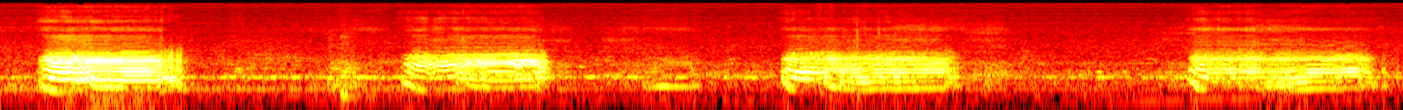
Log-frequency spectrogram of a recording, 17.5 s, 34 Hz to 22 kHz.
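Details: Two sleeping dogs snoring: four loud, buzzing snores, one every four to five seconds, about 14 breaths a minute, with quieter breathing between them.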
